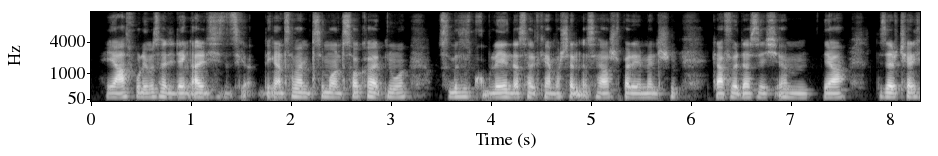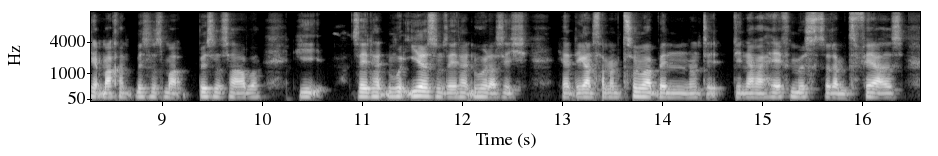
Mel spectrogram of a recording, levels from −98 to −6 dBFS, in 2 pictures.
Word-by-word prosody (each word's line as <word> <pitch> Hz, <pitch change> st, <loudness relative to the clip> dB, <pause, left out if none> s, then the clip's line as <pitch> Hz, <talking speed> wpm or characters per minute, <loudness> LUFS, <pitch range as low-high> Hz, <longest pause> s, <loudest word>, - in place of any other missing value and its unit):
Ja, 110 Hz, -1 st, +5 dB
das 120 Hz, -, -6 dB
Problem 110 Hz, -1 st, -3 dB
ist 120 Hz, +2 st, -5 dB
halt, 115 Hz, -, 0 dB
die -, -, -6 dB
denken 110 Hz, -, +1 dB
alle, 115 Hz, -, +7 dB
ich 110 Hz, +2 st, -8 dB
sitze 105 Hz, -, -10 dB
die -, -, -10 dB
ganze -, -, 0 dB
Zeit 125 Hz, -, -1 dB
in -, -, +1 dB
meinem 105 Hz, -, -9 dB
Zimmer 115 Hz, -1 st, -2 dB
und 105 Hz, -2 st, -3 dB
zocke 115 Hz, +3 st, -1 dB
halt 115 Hz, -, +1 dB
nur. 115 Hz, 0 st, -5 dB, 0.3 s
Zumindest 120 Hz, +1 st, -6 dB
ist -, -, -21 dB
das -, -, -9 dB
Problem, 110 Hz, +1 st, +1 dB
dass -, -, -1 dB
halt -, -, -2 dB
kein -, -, -2 dB
Verständnis -, -, -3 dB
herrscht 105 Hz, -1 st, -1 dB
bei -, -, +2 dB
den 105 Hz, -1 st, -1 dB
Menschen 105 Hz, 0 st, -6 dB, 0.3 s
dafür, 105 Hz, -, +3 dB
dass 105 Hz, +1 st, 0 dB
ich, 100 Hz, -1 st, -4 dB
ähm, 105 Hz, -2 st, -7 dB
ja, 105 Hz, 0 st, +3 dB, 0.3 s
die -, -, -15 dB
Selbstständigkeit 115 Hz, +1 st, +2 dB
mache, 110 Hz, 0 st, +3 dB
Business 120 Hz, 0 st, -6 dB
ma 110 Hz, -3 st, -1 dB
Business 125 Hz, -1 st, 0 dB
habe. 110 Hz, 0 st, 0 dB, 0.3 s
Die 120 Hz, -, -5 dB, 0.2 s
sehen 125 Hz, -1 st, +4 dB
halt 125 Hz, -, +1 dB
nur 125 Hz, 0 st, +1 dB
ihrs 135 Hz, -2 st, +7 dB
und 120 Hz, -, -4 dB
sehen 110 Hz, +1 st, +1 dB
halt 115 Hz, -, 0 dB
nur, 120 Hz, 0 st, 0 dB
dass 105 Hz, -1 st, +2 dB
ich, -, -, -6 dB, 0.3 s
ja, 110 Hz, -, 0 dB
den 110 Hz, -, -3 dB
ganzen 115 Hz, -1 st, +5 dB
Tag -, -, -3 dB
in -, -, -2 dB
meinem 110 Hz, -, -9 dB
Zimmer 125 Hz, -3 st, +5 dB
bin 110 Hz, -2 st, -1 dB
und 105 Hz, -1 st, -6 dB
den 190 Hz, -1 st, -7 dB
denen 110 Hz, 0 st, -3 dB
aber 105 Hz, -1 st, +2 dB
helfen 115 Hz, +2 st, 0 dB
müsste, 115 Hz, -1 st, 0 dB
damit 100 Hz, -2 st, -1 dB
es 100 Hz, -, -1 dB
fair 110 Hz, -3 st, +4 dB
ist. 105 Hz, 0 st, -4 dB
110 Hz, 265 wpm, -26 LUFS, 105-120 Hz, 0.3 s, alle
